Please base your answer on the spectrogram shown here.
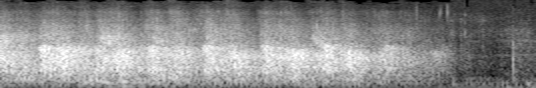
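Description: Audience applause rings out in a hall at a Catholic legal education lecture as a speaker is welcomed to the stage, steady dense clapping that fades out near the end.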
